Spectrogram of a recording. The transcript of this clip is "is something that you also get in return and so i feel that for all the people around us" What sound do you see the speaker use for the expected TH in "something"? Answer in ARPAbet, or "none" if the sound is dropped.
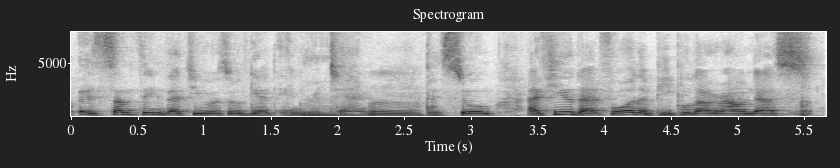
TH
